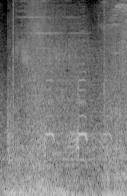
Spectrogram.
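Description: A goose card being played in MTG Arena, the Magic: The Gathering digital card game, gives a short synthetic honk or two over a dense, steady bed of game music and ambience.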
